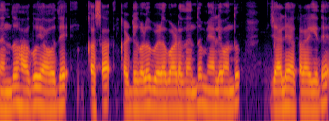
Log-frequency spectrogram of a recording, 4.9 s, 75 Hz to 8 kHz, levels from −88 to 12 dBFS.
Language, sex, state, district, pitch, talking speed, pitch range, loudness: Kannada, male, Karnataka, Bidar, 120 Hz, 120 wpm, 120-135 Hz, -15 LUFS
